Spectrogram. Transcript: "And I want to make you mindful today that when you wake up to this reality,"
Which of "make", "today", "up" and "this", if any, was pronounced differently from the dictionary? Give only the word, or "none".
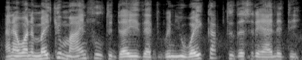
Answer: none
